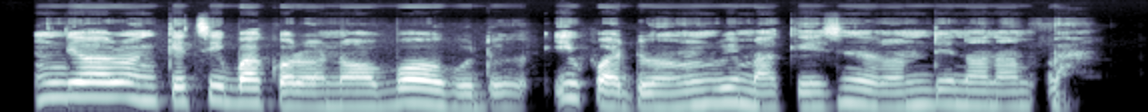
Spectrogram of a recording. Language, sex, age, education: Igbo, female, 15-29, tertiary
